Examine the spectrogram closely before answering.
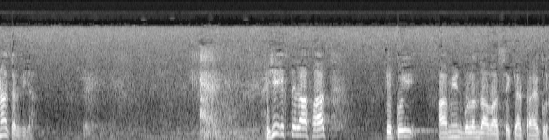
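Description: An elderly man speaks slowly and earnestly into a microphone, with pauses.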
